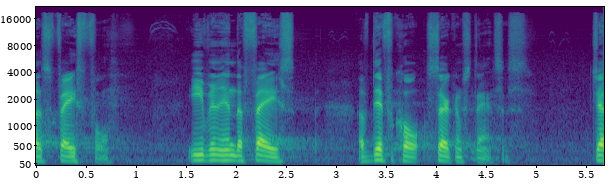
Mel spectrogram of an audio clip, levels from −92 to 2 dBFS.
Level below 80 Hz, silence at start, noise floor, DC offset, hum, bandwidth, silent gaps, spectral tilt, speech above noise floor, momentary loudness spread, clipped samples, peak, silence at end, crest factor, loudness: -66 dBFS; 0 s; -57 dBFS; under 0.1%; none; 19 kHz; none; -5.5 dB/octave; 35 dB; 18 LU; under 0.1%; -2 dBFS; 0 s; 22 dB; -22 LUFS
